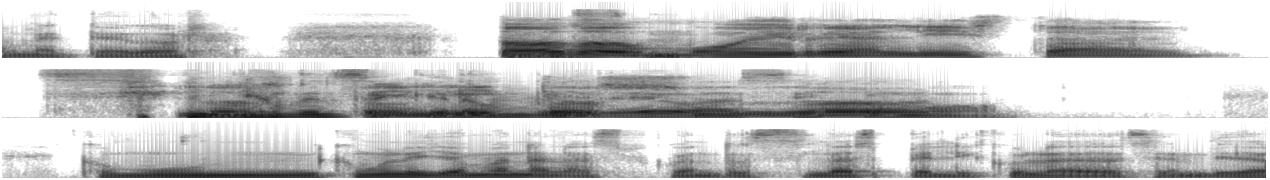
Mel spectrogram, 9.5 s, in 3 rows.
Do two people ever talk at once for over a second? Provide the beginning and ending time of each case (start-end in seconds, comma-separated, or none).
3.6-5.6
